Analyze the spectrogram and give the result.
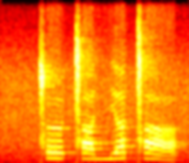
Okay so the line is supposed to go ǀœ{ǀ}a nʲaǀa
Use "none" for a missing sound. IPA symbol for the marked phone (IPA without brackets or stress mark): ǀ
